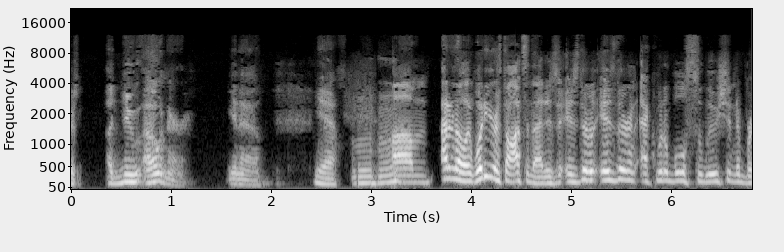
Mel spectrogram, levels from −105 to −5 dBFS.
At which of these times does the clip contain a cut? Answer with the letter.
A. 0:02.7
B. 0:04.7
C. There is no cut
A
